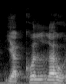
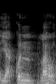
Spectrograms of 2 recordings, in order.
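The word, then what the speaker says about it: يَكُن لَّهُ: disitu ada Yakun lahu tapi dibacanya tidak Yakun lahu tapi yang kulahu dimasukkan Nah itu hukum bacaannya adalah idgham bilagunnah idgam itu ada memasukkan huruf kepada urf yang lain Hai tanpa disertai dengan guna-guna Hai tidak didengungkan bacaannya harus ditasydidkan Hai cara membacanya wallem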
